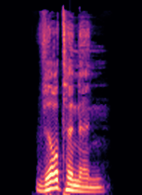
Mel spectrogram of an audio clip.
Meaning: plural of Wirtin
- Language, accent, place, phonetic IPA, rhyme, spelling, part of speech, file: German, Germany, Berlin, [ˈvɪʁtɪnən], -ɪʁtɪnən, Wirtinnen, noun, De-Wirtinnen.ogg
